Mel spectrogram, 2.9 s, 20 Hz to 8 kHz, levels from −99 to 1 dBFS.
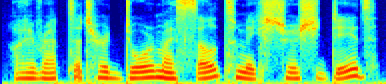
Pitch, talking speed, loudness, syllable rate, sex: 165 Hz, 230 wpm, -16 LUFS, 4.9 syllables/s, female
